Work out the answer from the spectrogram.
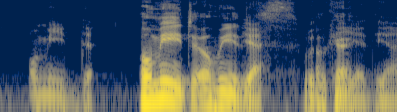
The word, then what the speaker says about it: Omid: Omi? Omid. Omid. Yes, with Okay. the at the end. It Okay, means Omid, ambition Omid. in Persian. What does it mean? Ambition. Ambition. Yeah. Spiritual ambition. Omid.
